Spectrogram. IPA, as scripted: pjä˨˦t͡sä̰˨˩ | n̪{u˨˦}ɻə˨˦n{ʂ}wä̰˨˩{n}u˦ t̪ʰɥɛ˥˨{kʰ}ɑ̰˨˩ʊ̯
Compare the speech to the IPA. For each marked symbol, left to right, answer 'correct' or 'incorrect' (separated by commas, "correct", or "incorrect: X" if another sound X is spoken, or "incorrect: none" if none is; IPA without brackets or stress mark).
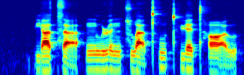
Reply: correct, incorrect: t͡s, incorrect: t̪ʰ, incorrect: t̪ʰ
